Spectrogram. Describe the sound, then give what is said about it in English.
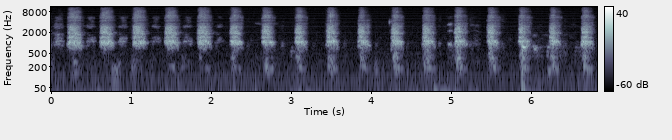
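Forceful exhalations pushed out through the mouth in a breathing demonstration: a long run of short, sharp, breathy bursts at a fast, steady rhythm, loud and alone. “You have to breathe out from the mouth, release all the tension, bacteria, virus. Do like this.”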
